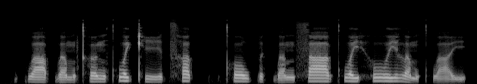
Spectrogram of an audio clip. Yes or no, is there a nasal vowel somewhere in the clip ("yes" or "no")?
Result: no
